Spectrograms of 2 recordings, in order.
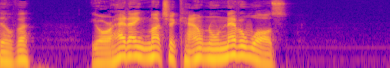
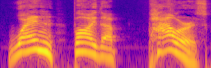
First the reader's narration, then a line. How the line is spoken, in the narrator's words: cried Silver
